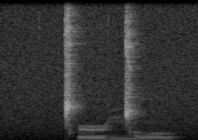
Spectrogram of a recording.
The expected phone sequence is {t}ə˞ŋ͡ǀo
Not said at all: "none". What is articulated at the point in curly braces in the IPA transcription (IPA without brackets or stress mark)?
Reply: ǀ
